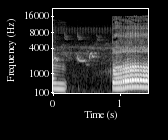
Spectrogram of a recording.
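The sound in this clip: A voice imitates elves flying. A short voiced tone and a quiet pause give way to a bright, sustained, high-pitched hum that wavers slightly and holds steady to the end.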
